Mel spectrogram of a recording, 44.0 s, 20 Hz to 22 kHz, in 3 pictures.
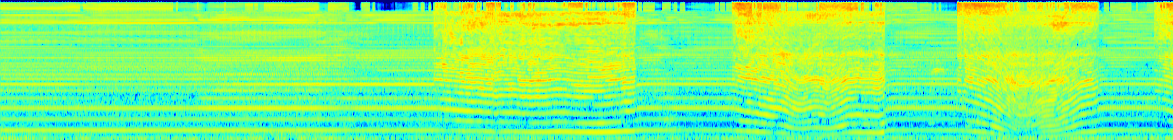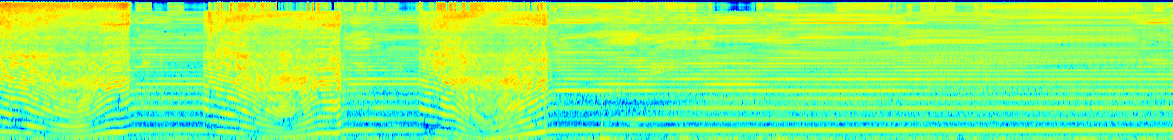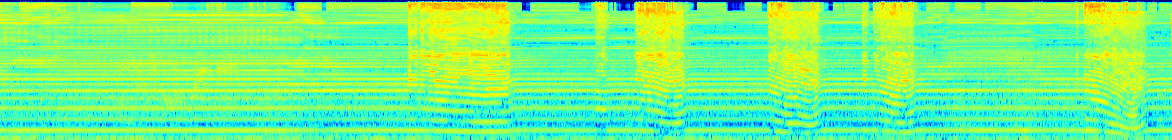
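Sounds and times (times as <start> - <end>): rotary tool cutting wood: 0.0 - 43.9
rotary tool whirring: 2.2 - 33.6.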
